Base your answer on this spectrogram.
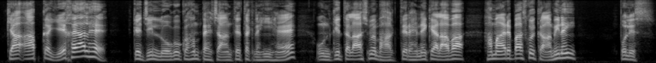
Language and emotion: Urdu, disgusted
